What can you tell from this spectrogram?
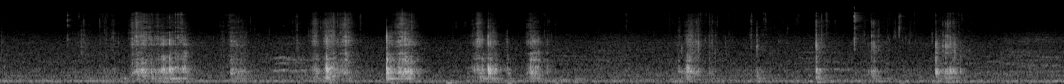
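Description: Fork and knife cutting through an egg and enoki mushroom omelette, the metal scraping and rubbing on the tray in short, irregular strokes over a low steady hum.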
